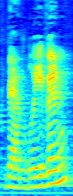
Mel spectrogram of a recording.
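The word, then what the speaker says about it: Van Leeuwen: even more obsessed and my Alexa tells me that it is pronounced van leavin so this ice cream brand van leavin it's really hard to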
